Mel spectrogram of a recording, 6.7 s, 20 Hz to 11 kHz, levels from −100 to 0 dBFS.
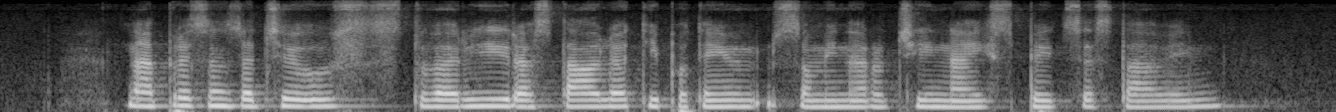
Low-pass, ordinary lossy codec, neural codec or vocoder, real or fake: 9.9 kHz; Opus, 16 kbps; none; real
